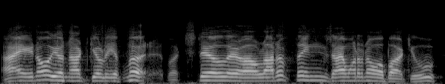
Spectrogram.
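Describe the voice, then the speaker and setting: A gentlemanly but blustery police commissioner in vintage radio style. His voice is fairly high and bright, close and dry, with formal, emphatic, self-satisfied delivery. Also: a little fast, clean tone, no echo, dull audio. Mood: indignant. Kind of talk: old-time radio crime drama acting.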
